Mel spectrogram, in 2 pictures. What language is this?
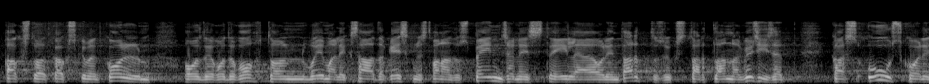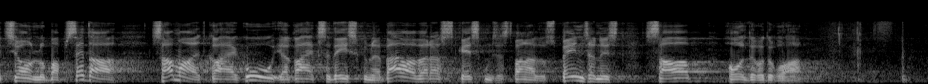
Estonian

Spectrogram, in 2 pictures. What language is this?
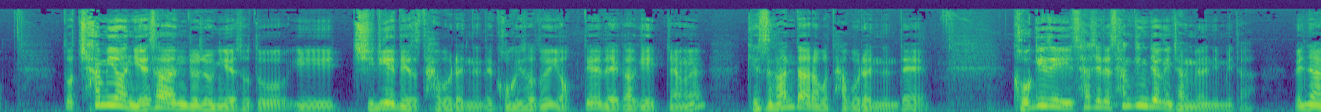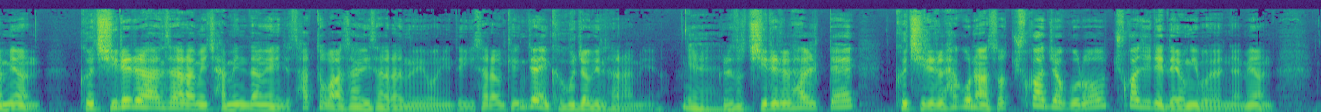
Korean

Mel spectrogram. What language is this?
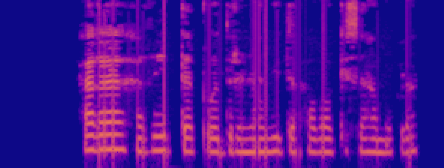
Pashto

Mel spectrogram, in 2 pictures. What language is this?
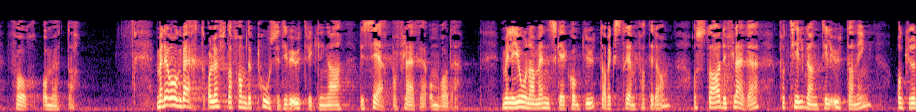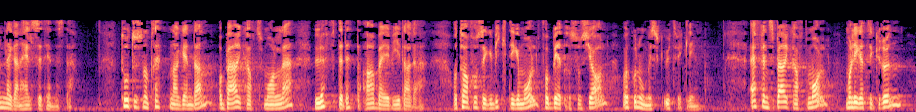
Norwegian Nynorsk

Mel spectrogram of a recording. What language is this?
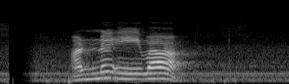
Sinhala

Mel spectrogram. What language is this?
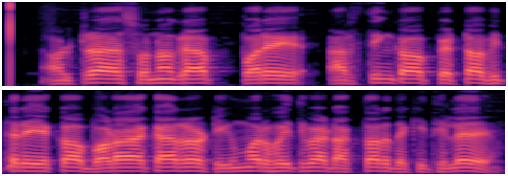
Odia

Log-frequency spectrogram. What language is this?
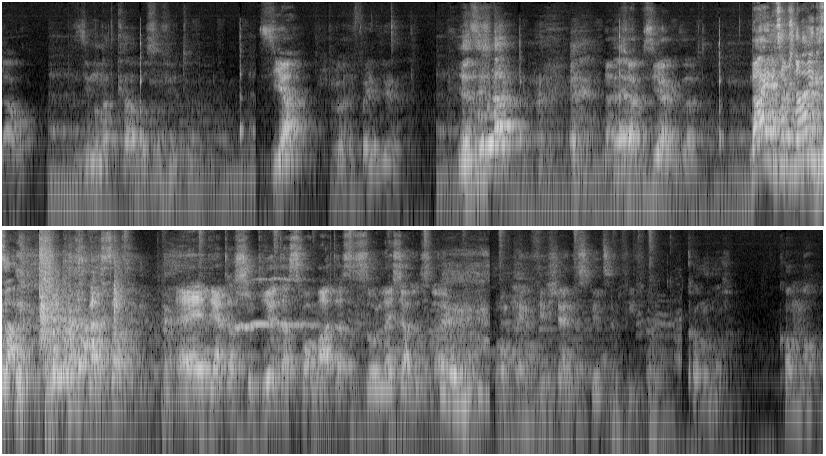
German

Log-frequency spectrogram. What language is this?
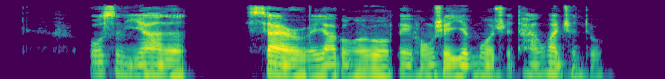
Chinese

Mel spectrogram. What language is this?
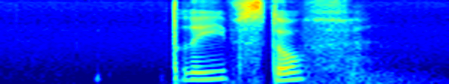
Norwegian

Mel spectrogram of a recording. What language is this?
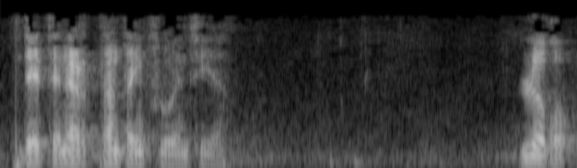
Spanish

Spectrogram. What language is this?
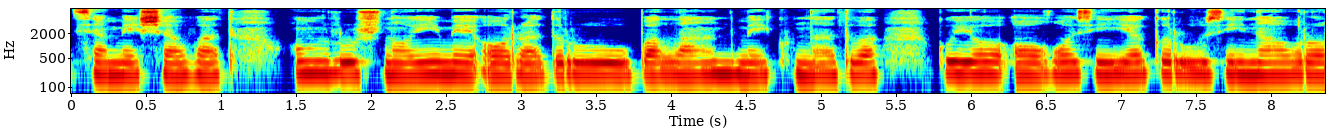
Bukharic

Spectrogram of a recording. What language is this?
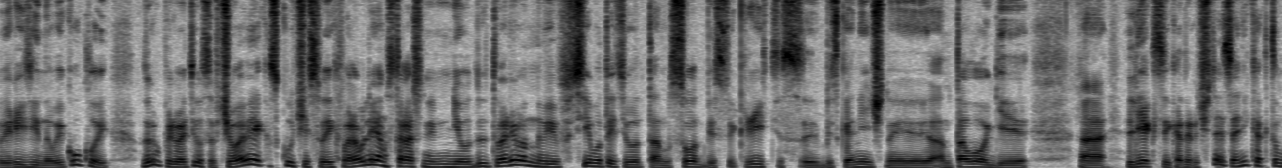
Russian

